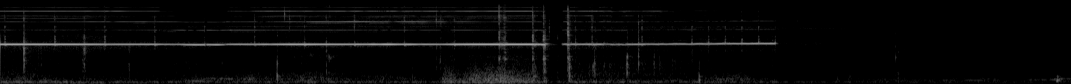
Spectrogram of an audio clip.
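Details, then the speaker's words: Hard disk drive running with top cover removed: steady high-pitched beep for about eight seconds, then stops; owner suspects head actuator arm alignment is off. "when it's making that noise that means up my alignment for the armor is off a little bit"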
